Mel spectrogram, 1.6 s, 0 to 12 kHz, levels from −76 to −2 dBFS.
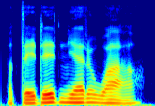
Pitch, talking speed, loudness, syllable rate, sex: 115 Hz, 230 wpm, -16 LUFS, 5.3 syllables/s, male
